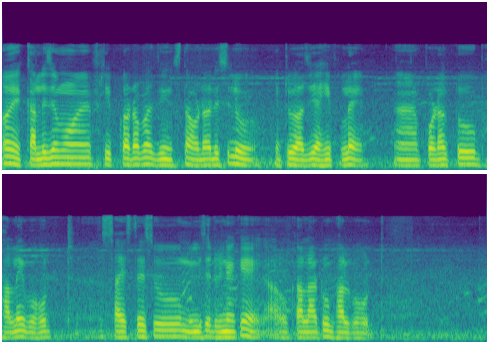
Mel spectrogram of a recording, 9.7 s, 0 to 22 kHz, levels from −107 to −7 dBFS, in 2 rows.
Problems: constant background noise, background conversations at intervals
